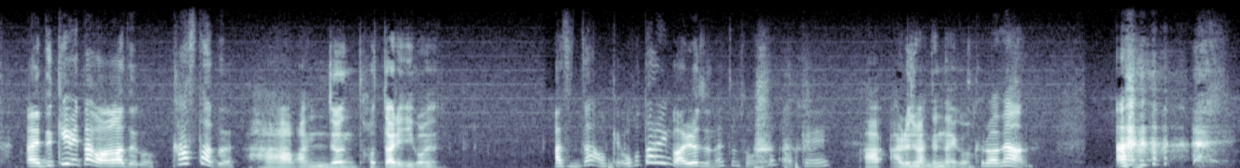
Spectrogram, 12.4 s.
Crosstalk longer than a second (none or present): none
